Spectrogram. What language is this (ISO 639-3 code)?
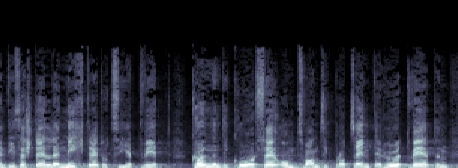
gsw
